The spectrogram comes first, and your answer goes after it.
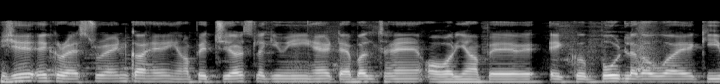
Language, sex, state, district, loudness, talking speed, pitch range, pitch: Hindi, male, Punjab, Pathankot, -14 LUFS, 185 wpm, 125-135 Hz, 130 Hz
